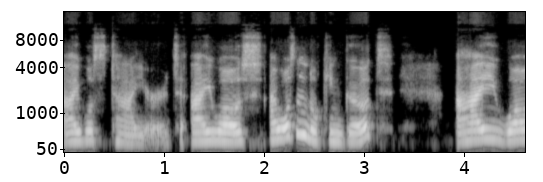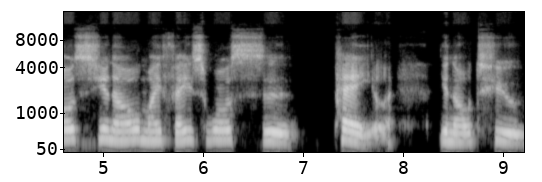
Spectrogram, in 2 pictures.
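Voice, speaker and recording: With a Polish accent, a woman talks at a fairly high pitch with ordinary pitch variation. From Poland. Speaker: travel executive and wellness practitioner. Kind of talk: interview. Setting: livestream. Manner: animated.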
